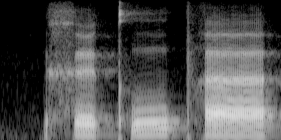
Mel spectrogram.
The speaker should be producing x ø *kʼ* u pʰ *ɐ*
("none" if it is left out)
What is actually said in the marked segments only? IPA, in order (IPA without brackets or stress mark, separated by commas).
kʼ, ɐ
